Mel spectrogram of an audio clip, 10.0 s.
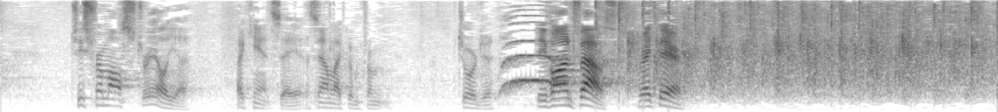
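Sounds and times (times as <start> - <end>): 
speech: 0.8 - 4.0, 4.6 - 7.0
smattering of applause: 5.4 - 9.9.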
